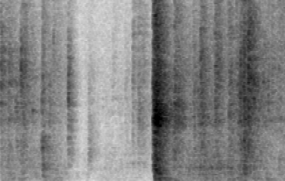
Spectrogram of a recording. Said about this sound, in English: Sorry, I had to shut the door there.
